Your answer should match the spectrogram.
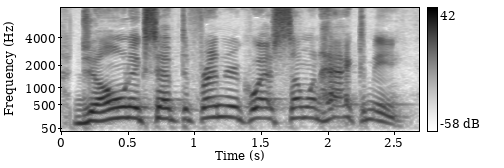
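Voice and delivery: hammed-up panic about being hacked; mock alarm. Preacher mimics hacked people warning friends, mock alarm. Quoting panicked Facebook posts.

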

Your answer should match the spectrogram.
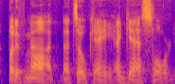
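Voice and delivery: grudging acceptance, sinking low; mock reluctant prayer. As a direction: give in half-heartedly, voice dropping away.

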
